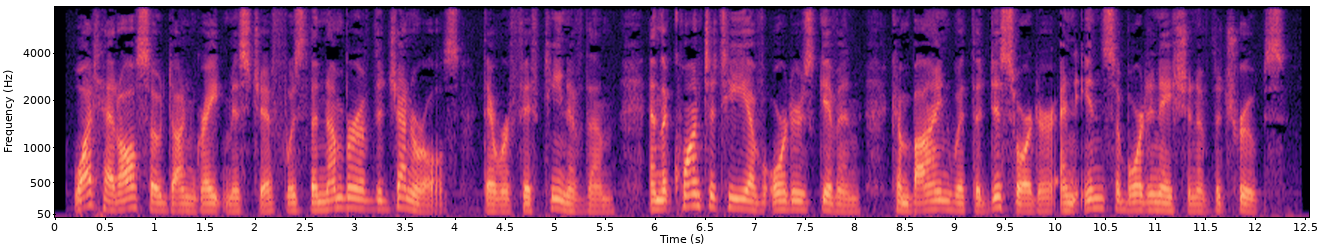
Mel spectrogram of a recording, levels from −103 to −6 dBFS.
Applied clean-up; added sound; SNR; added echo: none; none; none; none.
